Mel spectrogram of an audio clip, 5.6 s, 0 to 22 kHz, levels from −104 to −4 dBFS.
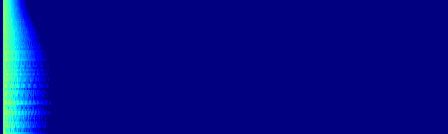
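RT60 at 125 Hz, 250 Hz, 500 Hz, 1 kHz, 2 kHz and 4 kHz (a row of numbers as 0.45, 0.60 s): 0.65, 0.65, 0.65, 0.65, 0.65, 0.60 s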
